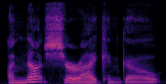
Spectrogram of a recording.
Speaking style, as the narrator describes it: observed Grace slowly

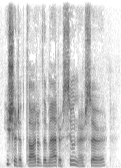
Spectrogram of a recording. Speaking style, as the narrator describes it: he said

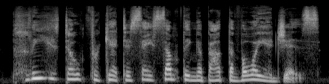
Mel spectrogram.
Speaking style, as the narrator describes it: thoughtless, selfish little imp that I was, I leaned over and whispered

